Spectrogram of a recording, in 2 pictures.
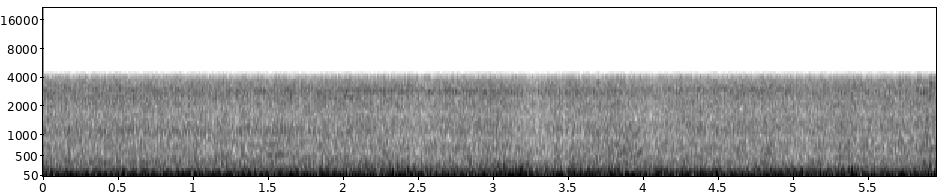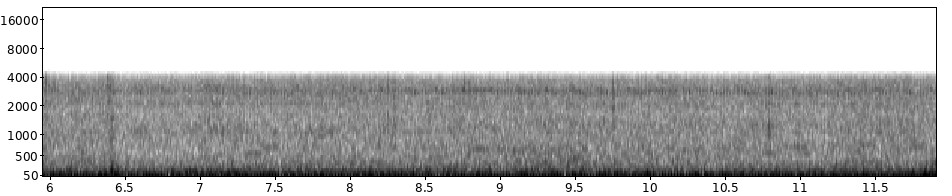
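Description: Engines of emergency vehicles idling: a steady low rumble, with voices mixed in.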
